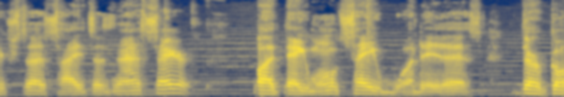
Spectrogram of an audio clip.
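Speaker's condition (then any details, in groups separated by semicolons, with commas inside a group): Ataxia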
